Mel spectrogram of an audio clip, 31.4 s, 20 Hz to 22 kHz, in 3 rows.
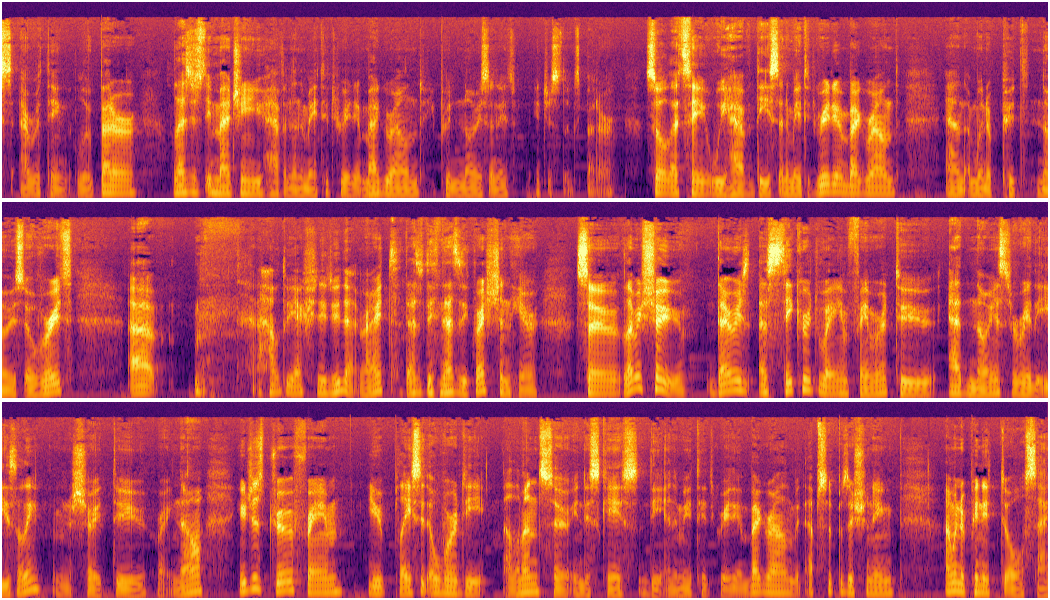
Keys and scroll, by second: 25.6 super+x, 26.2 super+v.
